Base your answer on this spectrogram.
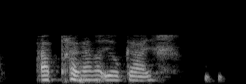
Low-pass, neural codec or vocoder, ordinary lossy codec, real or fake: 7.2 kHz; none; AAC, 16 kbps; real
